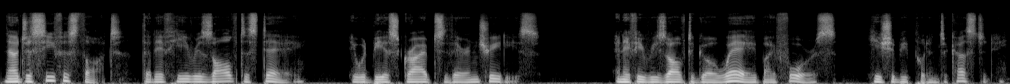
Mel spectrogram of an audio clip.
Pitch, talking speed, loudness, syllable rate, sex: 115 Hz, 185 wpm, -20 LUFS, 5.4 syllables/s, male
